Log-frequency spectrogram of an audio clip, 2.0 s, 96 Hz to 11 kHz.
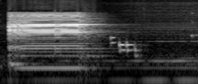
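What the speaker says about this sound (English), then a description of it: "You will hear a buzzer." A harsh, loud buzzer blares in the video game Portal 2, then cuts off into softer electronic tones and low hum.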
